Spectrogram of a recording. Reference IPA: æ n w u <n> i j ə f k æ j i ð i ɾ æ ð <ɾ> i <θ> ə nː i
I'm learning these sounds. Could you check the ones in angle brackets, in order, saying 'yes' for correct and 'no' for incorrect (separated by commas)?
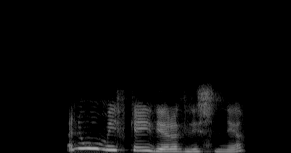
no, no, no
